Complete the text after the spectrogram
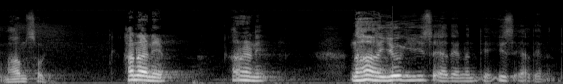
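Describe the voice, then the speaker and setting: A man's voice: medium pitch, warm tone, husky. A male pastor with a Gyeongsang accent, preaching an evening sermon in a church and telling stories with emphatic appeals to the congregation. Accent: Gyeongsang Korean. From Gyeongsang region of Korea. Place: church sanctuary.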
